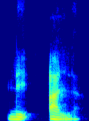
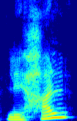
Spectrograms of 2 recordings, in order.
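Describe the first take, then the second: First: No H sound is heard before 'Halles'. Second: An H sound is heard before 'Halles'. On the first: The speaker calls it right. "on ne le prononce pas" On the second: The speaker calls it wrong. "On ne dit pas"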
